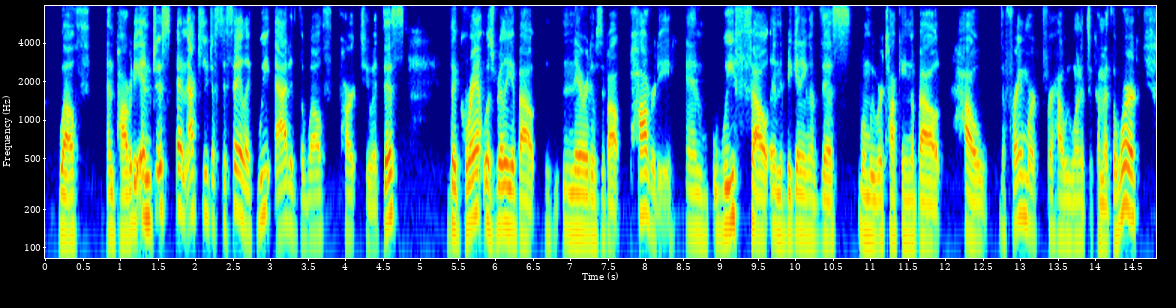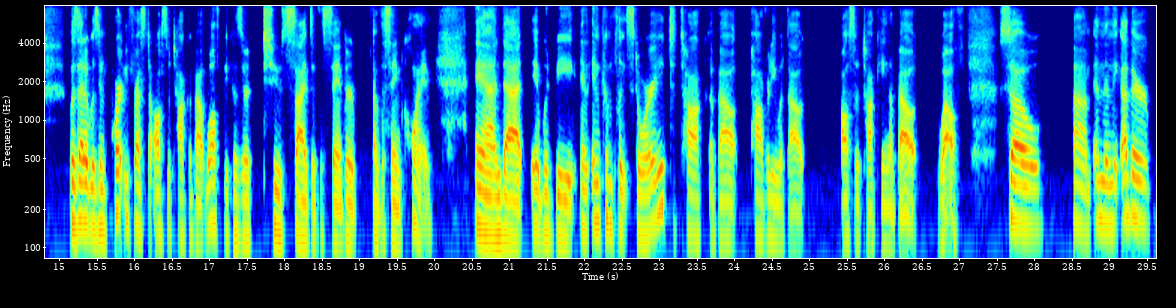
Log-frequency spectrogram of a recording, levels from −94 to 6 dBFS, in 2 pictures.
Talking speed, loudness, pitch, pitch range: 200 wpm, -25 LUFS, 130 Hz, 120-150 Hz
